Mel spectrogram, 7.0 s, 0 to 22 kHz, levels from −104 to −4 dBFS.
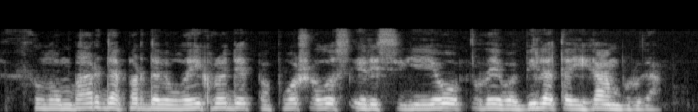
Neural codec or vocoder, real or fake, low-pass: none; real; 7.2 kHz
